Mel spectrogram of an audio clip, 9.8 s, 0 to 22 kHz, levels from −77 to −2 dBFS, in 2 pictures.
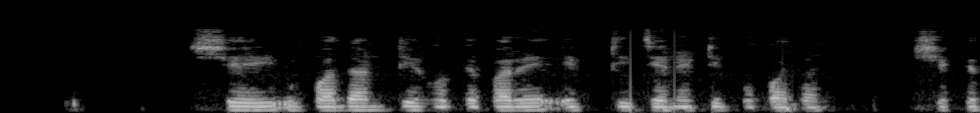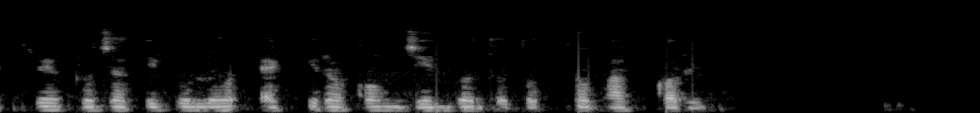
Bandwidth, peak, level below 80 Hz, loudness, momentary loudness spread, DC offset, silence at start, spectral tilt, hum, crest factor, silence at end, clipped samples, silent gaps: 7.8 kHz; -10 dBFS; -66 dBFS; -29 LUFS; 11 LU; under 0.1%; 0.35 s; -6.5 dB/octave; none; 20 dB; 1.35 s; under 0.1%; 0.63-0.69 s, 0.77-0.94 s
